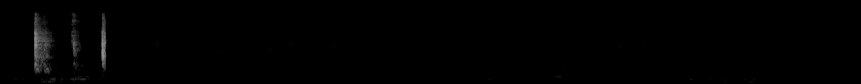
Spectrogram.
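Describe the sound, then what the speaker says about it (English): A few quick, close keystrokes on a computer keyboard while entering functions into the Desmos graphing calculator, a short burst of clicks followed by near silence with faint scattered taps. "So I'm gonna just type this into Desmos"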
